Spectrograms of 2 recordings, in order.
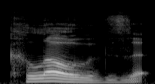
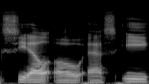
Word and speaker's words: clothes: Then you do have that clothes. There's the th and then the z. However, I would guess if you were to go around to 98.4% of native English speakers, they would not be saying clothes. They would be saying CLOSE, clothes. 98.4% of native English speakers just say the word CLOSE, clothes.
